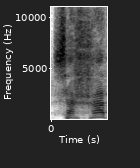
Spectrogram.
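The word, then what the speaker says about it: שחת: Esta palabra corromper es la palabra hebrea sachat. Sahat con s de Samuel y ch. Sahat. Sahat se pronuncia, que significa corrupción moral.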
